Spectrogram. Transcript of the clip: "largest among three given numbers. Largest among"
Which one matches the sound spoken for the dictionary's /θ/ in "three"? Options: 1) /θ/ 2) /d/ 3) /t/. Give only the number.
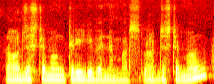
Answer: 3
